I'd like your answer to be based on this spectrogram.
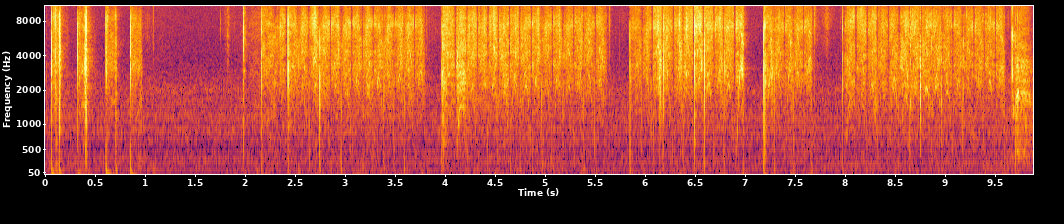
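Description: A small rectangular foam nail buffer block with pink, green and white abrasive sides is held close to the microphone. Fingernails scratch and rub its rough surface, making bright, hissy sanding strokes broken by sharp clicks and short pauses.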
